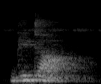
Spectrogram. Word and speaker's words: guitar: U is often silent after a G and before a vowel.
